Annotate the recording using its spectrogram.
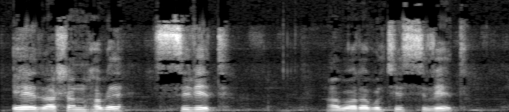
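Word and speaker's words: цвет: Colour বা রং এর রাসায়ন হবে সিভেত। আবারও বলছি সিভেত। ক্রাসনি, ক্রাসনির অর্থ হবে লাল, উচ্চারণ হবে ক্রাসনি।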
